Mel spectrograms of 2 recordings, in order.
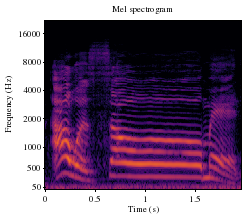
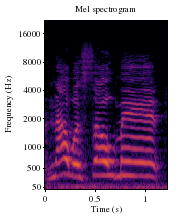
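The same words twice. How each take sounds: First: "I was so mad" drawn out slowly, every word weighted; slow right down and lean on each word of "I was so mad"; slow emphatic repeat. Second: Said in the usual way. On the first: Real, not acted.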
